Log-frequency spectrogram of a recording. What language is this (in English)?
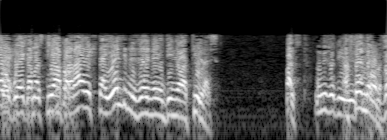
Greek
